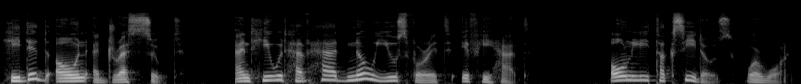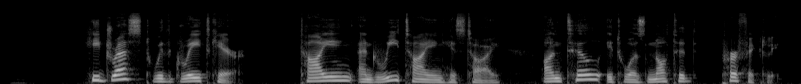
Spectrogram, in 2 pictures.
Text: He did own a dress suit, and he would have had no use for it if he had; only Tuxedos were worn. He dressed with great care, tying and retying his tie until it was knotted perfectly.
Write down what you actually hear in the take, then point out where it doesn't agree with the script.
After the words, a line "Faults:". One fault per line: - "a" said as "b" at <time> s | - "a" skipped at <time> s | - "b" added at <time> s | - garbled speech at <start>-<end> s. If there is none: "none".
He did own a dress suit, and he would have had no use for it if he had; only Tuxedos were worn. He dressed with great care, tying and retying his tie until it was knotted perfectly.
Faults:
none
